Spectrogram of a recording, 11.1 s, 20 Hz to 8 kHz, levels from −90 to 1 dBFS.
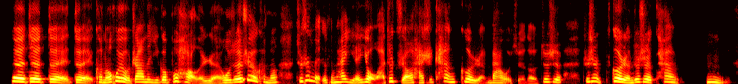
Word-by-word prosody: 对 315 -3 +10
对 280 -1 +6
对 260 -2 +1
对， 285 +5 0
可 240 - -6
能 230 +2 +2
会 345 +3 +3
有 280 -9 +4
这 260 - -3
样 255 -1 0
的 240 - -5
一 220 -2 -9
个 235 +1 +1
不 290 +7 -2
好 265 -4 -2
的 - - -8
人， 185 +1 -5
我 215 +1 -1
觉 250 - -3
得 275 - +10
这 445 -2 -2
个 345 - +1
可 250 - -11
能 215 +2 -6 0.3
就 315 - -5
是 415 - -5
每 370 - -3
个 200 - -8
平 220 0 -6
台 260 +3 -3
也 225 -7 -4
有 265 +2 +3
啊， 365 +1 -8
就 305 - -4
主 300 0 -7
要 195 +3 +3
还 210 -2 -8
是 235 +3 -13
看 270 -2 -7
个 260 -2 0
人 200 0 -7
吧， 210 -1 -7
我 - - -10
觉 465 +4 -24
得 295 - -13
就 265 0 -6
是 245 -3 -4 0.3
就 285 - -8
是 300 -2 -6
个 310 -4 +8
人 210 -4 +2
就 255 +1 -1
是 260 -3 0
看 255 -2 -8 0.4
嗯。 230 -3 -3
255 Hz, 300 characters per minute, -22 LUFS, 230-295 Hz, 0.4 s, 对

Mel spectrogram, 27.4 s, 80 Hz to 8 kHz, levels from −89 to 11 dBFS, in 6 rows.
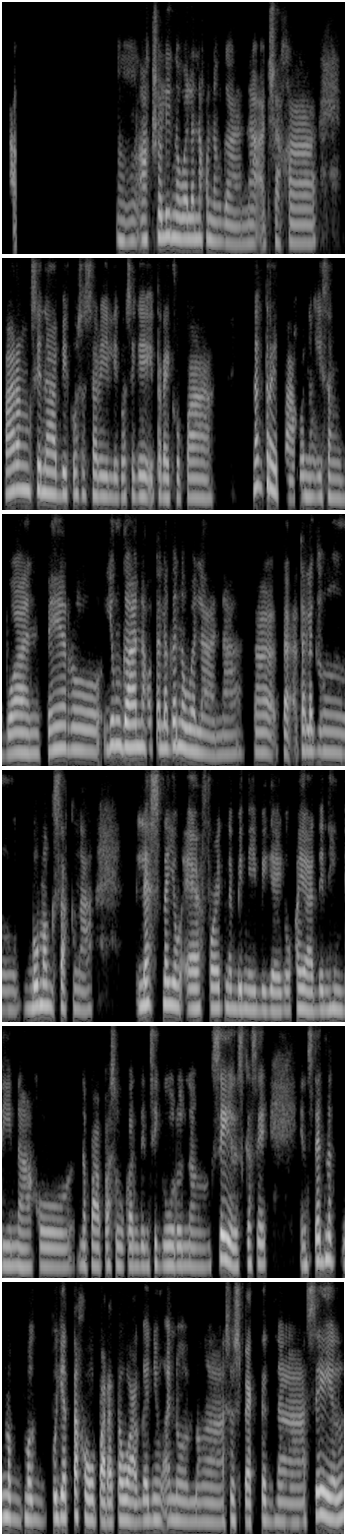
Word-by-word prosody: Ah - - -5 1.4
Mm, 185 -1 -7
actually 215 +4 -1
nawalan 205 -1 +1
ako 210 - -9
ng 185 -2 -5
gana 165 -1 -8
at 155 - -14
'saka 170 0 -7 0.4
parang 240 +2 +2
sinabi 210 -4 +2
ko 205 - -7
sa 210 -1 -7
sarili 190 -2 -2
ko, 180 - -8
"Sige 190 +1 -5 0.2
i-try 180 -1 -2
ko 180 -1 -9
pa." 180 -1 -3 0.5
Nag-try 270 -3 +2
pa 180 -2 -4
'ko 190 +3 -7
ng 185 -1 -5
1 180 -2 -6
buwan 185 0 +1
pero 210 -1 -1
'yong 255 +3 +3
gana 235 -1 +7
ko - - -7
talaga 230 +2 +1
nawala 195 -7 +1
na, 175 +1 -10 0.3
ta 190 -2 -4
ta 185 -2 -5
talagang 200 -1 -2 0.5
bumagsak 205 0 +2
na. 175 0 -8 0.6
Less 220 +3 +3
na 230 - +5
'yong 220 -2 +5
effort 195 +1 +2
na 190 -2 -1
binibigay 175 -2 -1
ko 175 0 -6
kaya 185 -3 +3
din 175 +1 -3
hindi 180 -1 -2
na 170 -2 -3
ako 170 -1 -2
napapasukan 180 -1 -3
din 175 0 -6
siguro 180 0 -1
ng 170 -1 -8
sales, 205 -9 +7
kasi 195 0 -2 0.4
instead 210 +5 +1
nag 230 -1 +3
mag 210 -1 +1
mag-puyat 200 +2 +2
ako 200 -4 +4
para 175 -2 +5
tawagan 190 0 +3
'yong - - -8
ano, 190 -2 -3
mga 180 -1 -6
suspected 185 -1 -1
na 175 -2 -4
sale, 215 -3 +7
190 Hz, 150 wpm, -23 LUFS, 175-205 Hz, 1.4 s, gana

